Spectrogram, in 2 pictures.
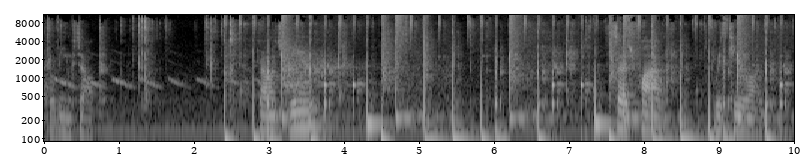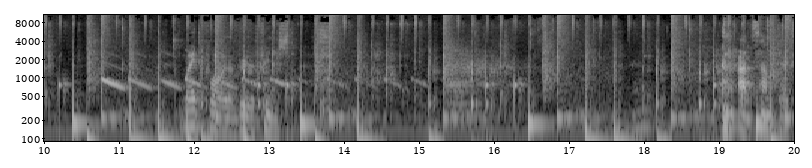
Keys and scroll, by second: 0.0-4.5 typing, 4.6 Return, 5.5 Return, 6.4-8.0 typing, 10.9 ctrl+t, 11.3-12.3 typing, 15.5 super+Tab, 16.3 super+Tab, 16.9-19.4 typing.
